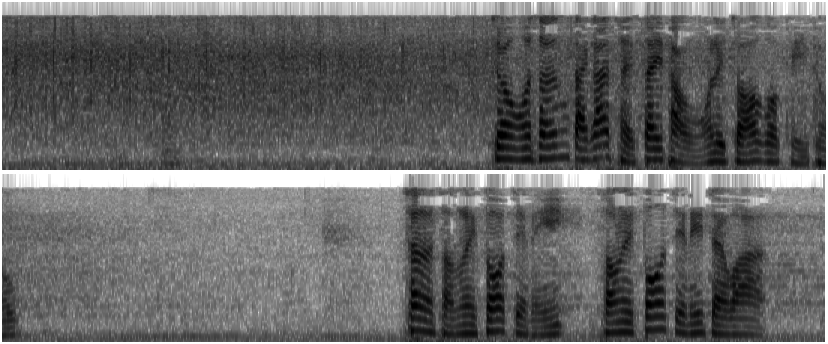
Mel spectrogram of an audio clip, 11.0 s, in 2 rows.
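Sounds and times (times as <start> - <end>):
audience applause: 0.0 - 5.4
speech: 3.3 - 5.7, 8.2 - 10.9.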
